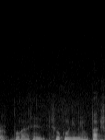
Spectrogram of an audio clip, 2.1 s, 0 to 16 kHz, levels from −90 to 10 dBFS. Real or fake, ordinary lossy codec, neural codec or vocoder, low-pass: real; MP3, 64 kbps; none; 14.4 kHz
